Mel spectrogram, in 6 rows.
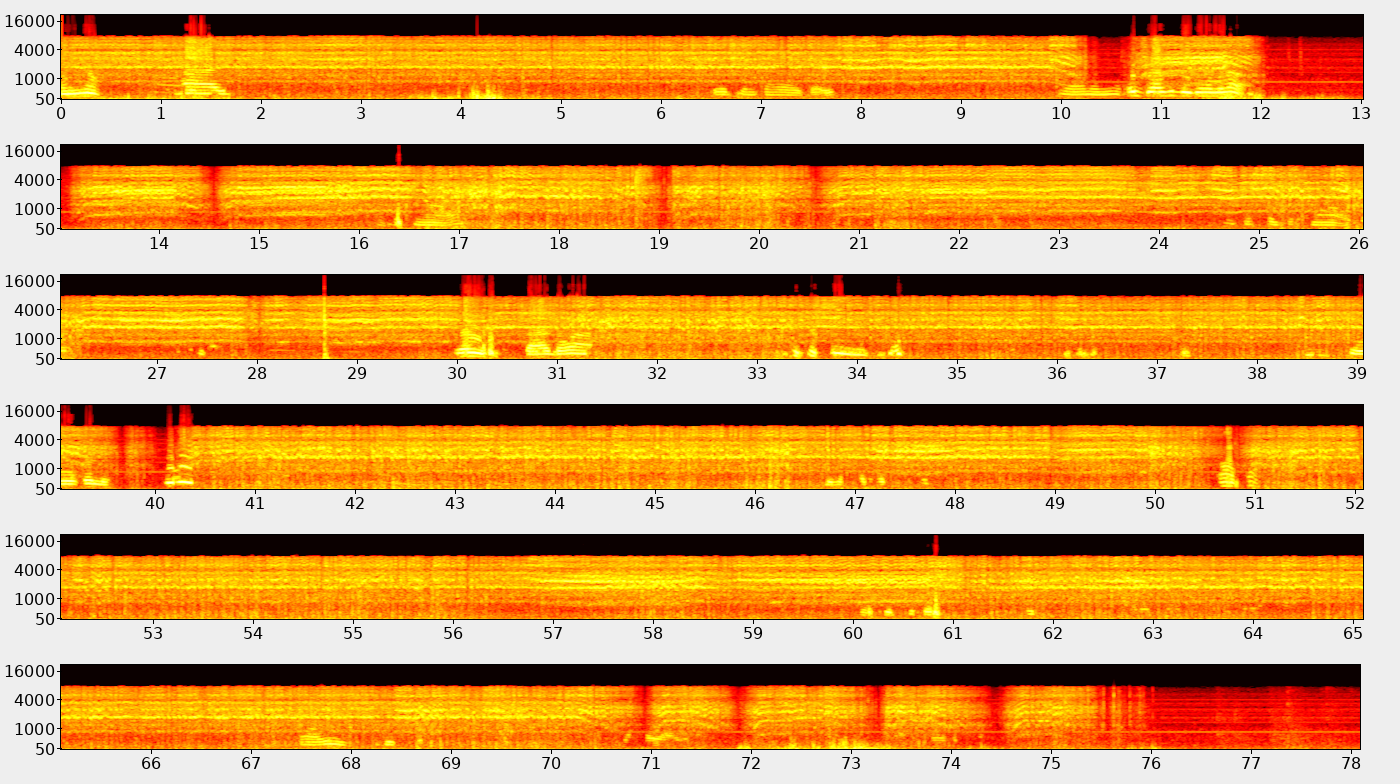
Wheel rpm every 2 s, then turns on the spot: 240, 230, 240, 230, 230, 110, 60, 150, 220, 170, 140, 220, 230, 230, 220, 220, 230, 230, 230, 180, 130, 230, 240, 230, 220, 120, 230, 220, 230, 220, 210, 220, 230, 230, 230, 120, 110, 70, 0.
none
